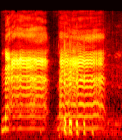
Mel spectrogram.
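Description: A woman imitating a goat with her voice: two long, wavering bleats, one after the other.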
